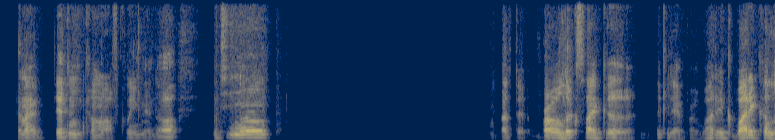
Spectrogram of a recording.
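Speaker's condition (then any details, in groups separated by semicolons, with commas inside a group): No condition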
